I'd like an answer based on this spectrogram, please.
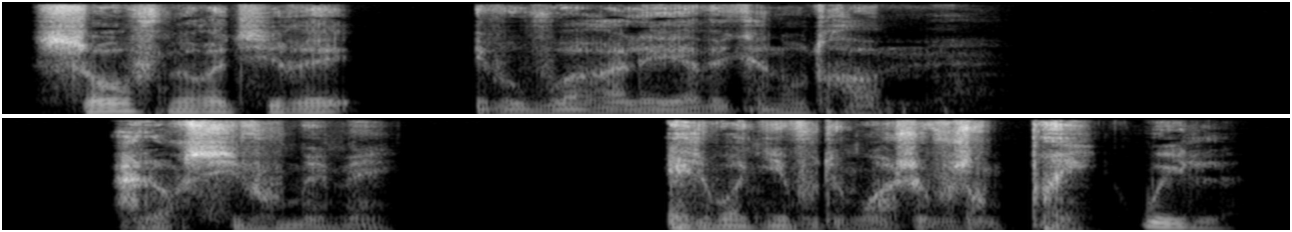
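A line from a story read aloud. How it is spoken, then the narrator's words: Calm voice. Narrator (French): dit-il d'une voix calme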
